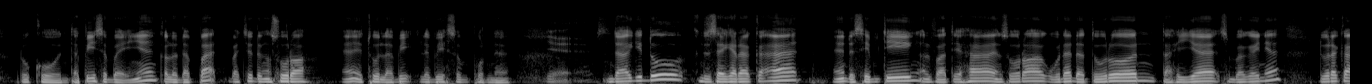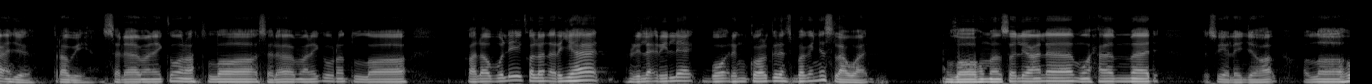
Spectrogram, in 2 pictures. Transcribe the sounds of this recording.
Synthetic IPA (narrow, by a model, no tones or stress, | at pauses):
rukʊnt̪apisəbaik̚ɲəkalawdapat̪̚bat͡ʃədəŋansuɾah | əit̪uləbɪhləbɪhsəmpurnə | daɡit̪̬ud̪usajakəɾakaʔat̪̚ədasimt̪ɪŋalfat̪iɦadansuɾahkəmudandaʔt̪uɾʊnt̪aɦijat̪̚səbaɡajɲə | duəɾakaʔd͡ʒət̪əɾawɪhasːalamalakumwaɾˤɑhmat̪ulːɑsalamalakumɾˤɑhmat̪ulːɑh | kalawbolɛhkalanaʔriɦat̪̚rilɛk̚rilɛk̚bawaʔdəŋankluwarɡadansəbaɡajɲasəlawat̪̚ | ɑlːɑɦumːasɑlːiʕalamuħamːad | t̪aswijalaɪnd͡ʒawap̚ | ɑlˤːɑɦ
